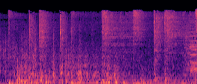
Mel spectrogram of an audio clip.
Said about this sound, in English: Aren't we please just have a bloody storm?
